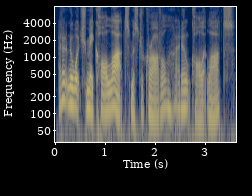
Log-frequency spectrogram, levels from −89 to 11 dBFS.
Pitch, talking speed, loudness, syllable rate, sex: 115 Hz, 250 wpm, -20 LUFS, 4.6 syllables/s, male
